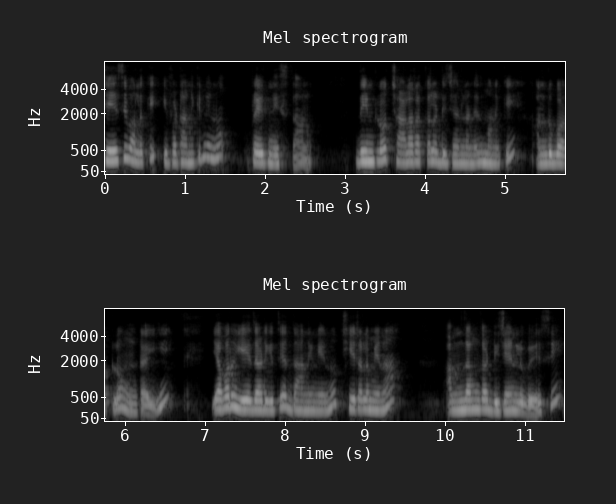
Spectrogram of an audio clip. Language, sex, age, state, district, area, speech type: Telugu, female, 30-45, Telangana, Medchal, rural, spontaneous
